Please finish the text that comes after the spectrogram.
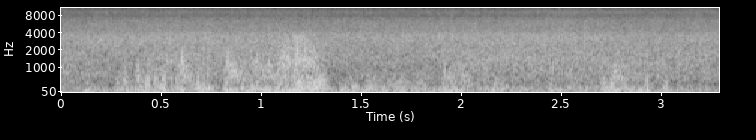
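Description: Steady wind buffeting the microphone over a broad wash of surf on a typhoon-battered shore, with a few louder swells rising and falling across the few seconds.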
